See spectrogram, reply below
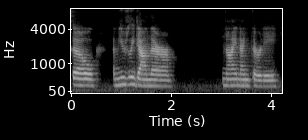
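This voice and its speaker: A woman's voice: lowish voice, level tone, slow, fairly bright tone. A woman author from Canada chatting casually in an interview over a video call, laughing often and restarting her sentences. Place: home, online video call.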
